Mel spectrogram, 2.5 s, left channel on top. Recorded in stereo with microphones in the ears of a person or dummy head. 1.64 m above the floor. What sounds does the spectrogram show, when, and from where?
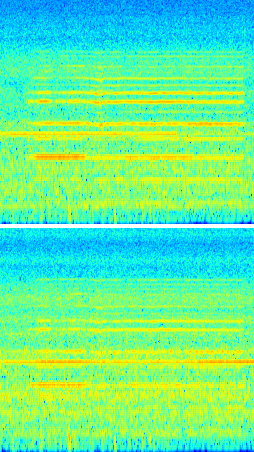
0.2 s a violin: 15° left (ahead or behind)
